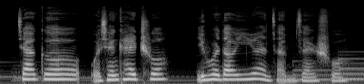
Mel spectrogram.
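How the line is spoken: Gentle. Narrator (Chinese): 他温柔的表示

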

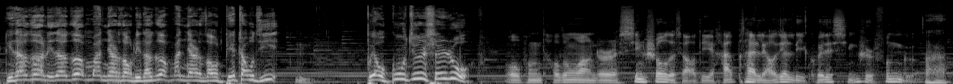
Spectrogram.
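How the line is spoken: Two men shouting from behind. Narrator (Chinese): 欧鹏， 嗯， 欧鹏、陶宗旺， 啊，这俩 俩人在后边就喊

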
